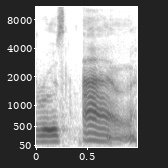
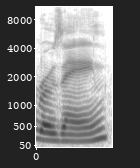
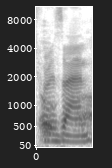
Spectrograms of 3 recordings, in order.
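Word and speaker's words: Rosanne: of all right earlier TI pronounced your name as Rose an and I'm like hm is that not rosan so which is it tit is right rosan oh oh God em pronounced it as rosan oh wow yes so you probably get a lot of different Roan roxan roxan so it's rosan ran wow just say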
